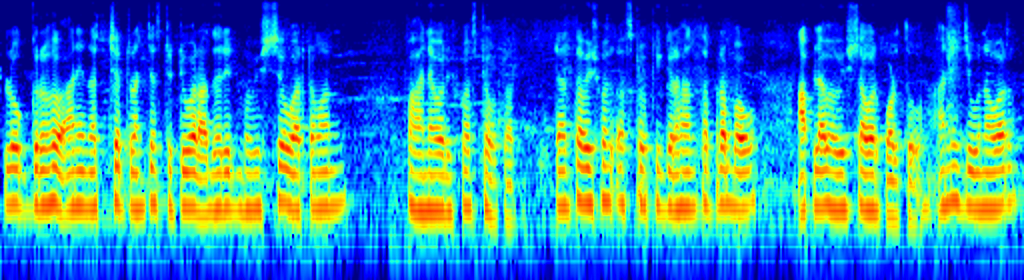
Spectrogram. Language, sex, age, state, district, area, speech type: Marathi, male, 18-30, Maharashtra, Nashik, urban, spontaneous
